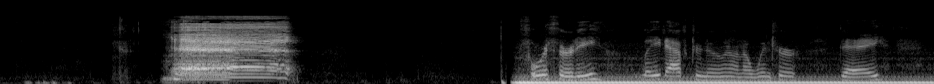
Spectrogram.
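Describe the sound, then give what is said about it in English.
A Gator utility vehicle drones steadily as it is driven up on a farm on a winter day with ice-coated trees. The engine starts after a brief animal bleat, and a person talks over the constant low hum. “I'm just driving up in the gator to see how things are going”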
